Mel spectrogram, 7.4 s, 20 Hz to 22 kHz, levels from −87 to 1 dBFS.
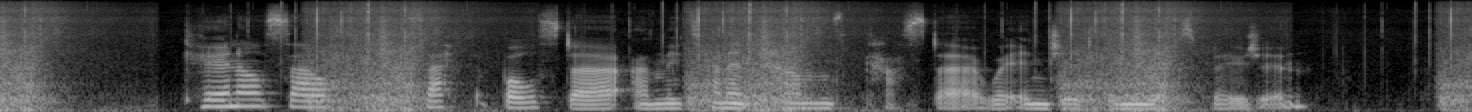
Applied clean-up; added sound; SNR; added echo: none; Fire; 5 dB; none.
